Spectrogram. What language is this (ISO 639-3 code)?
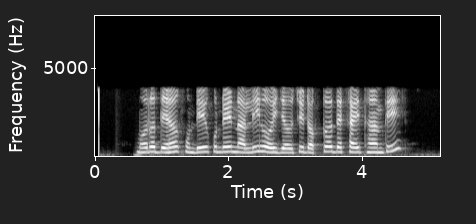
ori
